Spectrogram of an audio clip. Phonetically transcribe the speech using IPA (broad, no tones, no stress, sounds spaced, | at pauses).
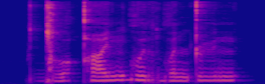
ɡ͡ǀ o w qʰ e n ɡʷ ɯ r ɡʷ ɛ n ʈ ʉ n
